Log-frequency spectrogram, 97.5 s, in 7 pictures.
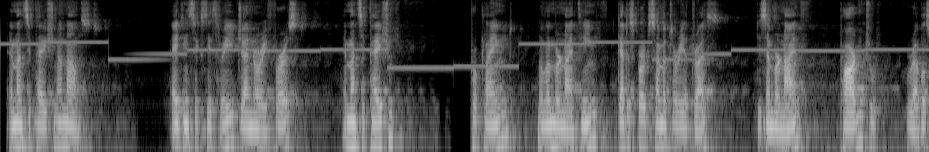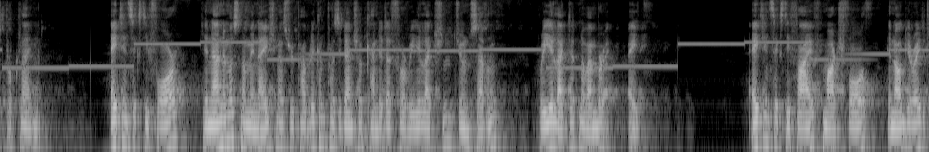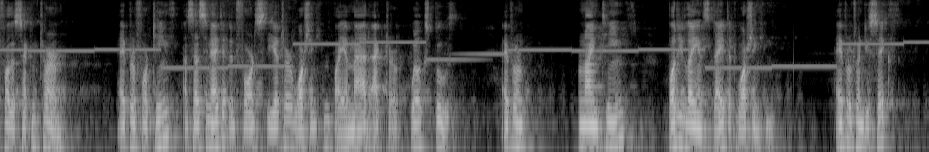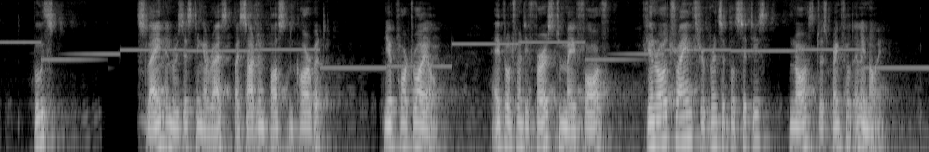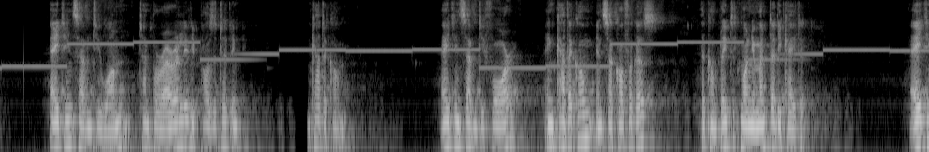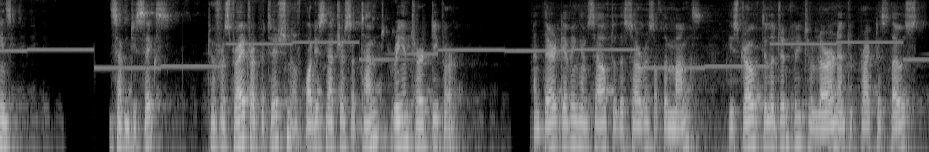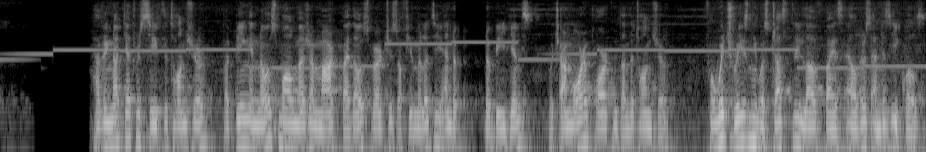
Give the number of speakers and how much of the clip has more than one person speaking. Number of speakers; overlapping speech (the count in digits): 1, no overlap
